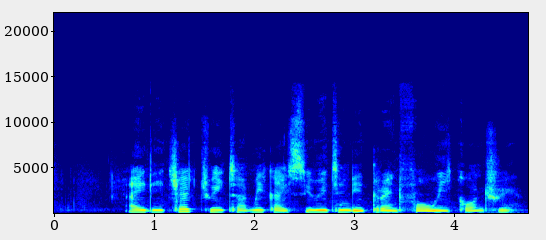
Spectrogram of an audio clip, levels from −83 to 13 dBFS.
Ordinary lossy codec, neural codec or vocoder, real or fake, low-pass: AAC, 64 kbps; codec, 44.1 kHz, 7.8 kbps, Pupu-Codec; fake; 14.4 kHz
